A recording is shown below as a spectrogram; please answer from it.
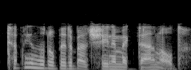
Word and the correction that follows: Shona McDonald: Shona McDonald. Yeah, I said it wrong in the beginning, too, until she corrected me.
